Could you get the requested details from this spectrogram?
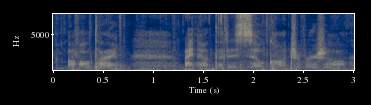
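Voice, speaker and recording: A woman's whisper at a moderate pace, amid noticeable background noise. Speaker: ASMR creator. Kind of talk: ASMR rambling, showing items. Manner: whispered.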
